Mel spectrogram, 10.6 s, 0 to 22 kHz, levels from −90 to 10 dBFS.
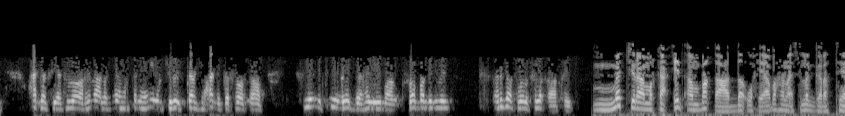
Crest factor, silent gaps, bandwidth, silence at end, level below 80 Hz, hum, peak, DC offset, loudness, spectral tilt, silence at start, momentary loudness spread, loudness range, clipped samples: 18 dB; none; 5.8 kHz; 0 s; -54 dBFS; none; -2 dBFS; under 0.1%; -20 LUFS; -3 dB/octave; 0.15 s; 8 LU; 3 LU; under 0.1%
